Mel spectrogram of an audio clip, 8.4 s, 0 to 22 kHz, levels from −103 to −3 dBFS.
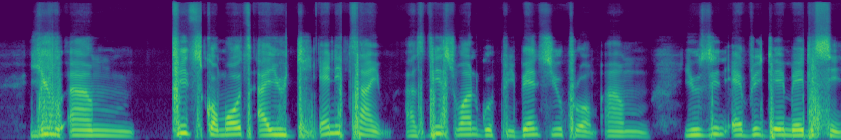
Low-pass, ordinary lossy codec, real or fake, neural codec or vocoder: none; none; fake; autoencoder, 48 kHz, 128 numbers a frame, DAC-VAE, trained on Japanese speech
